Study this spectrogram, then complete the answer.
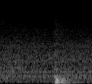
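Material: Nothing is struck.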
